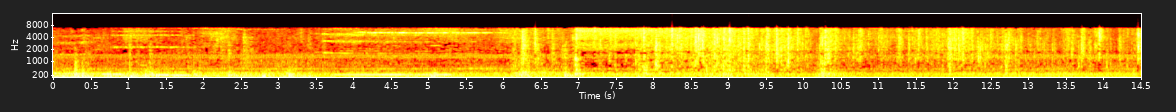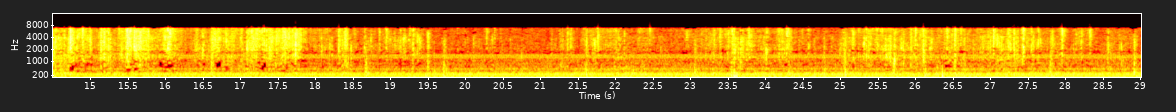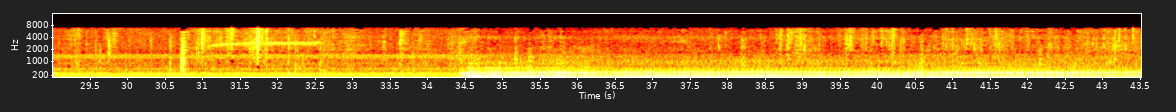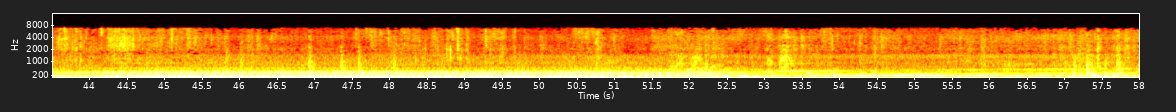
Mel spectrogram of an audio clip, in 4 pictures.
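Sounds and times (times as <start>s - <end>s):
low rumble of train pulling away: 0.0s - 8.3s, 34.4s - 58.0s
train equipment hum: 0.0s - 58.0s
crackling and hiss: 6.7s - 33.8s.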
